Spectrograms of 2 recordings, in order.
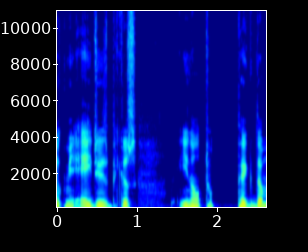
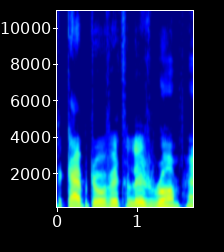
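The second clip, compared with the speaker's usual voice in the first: louder put-on robotic answer; assistant voice; 5 dB louder than usual. Smart speaker answering geography question, robotic impression. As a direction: imitate a device announcing a fact. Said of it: "it's gonna be like".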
